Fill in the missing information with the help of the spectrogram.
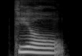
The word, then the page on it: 丢: diū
